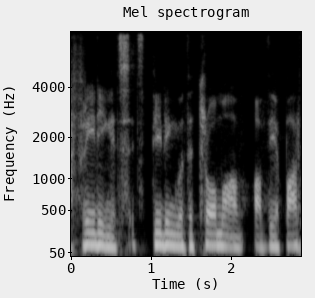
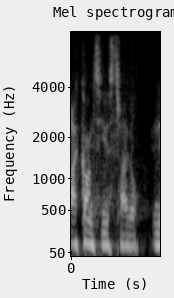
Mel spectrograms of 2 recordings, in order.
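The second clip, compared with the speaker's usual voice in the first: ordinary delivery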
